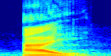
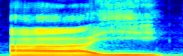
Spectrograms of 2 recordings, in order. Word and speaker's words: ay: No decimos ahí, sino ay. De hecho, si tú pronuncias ahí, estarías cambiando el significado, porque tenemos en español la palabra ahí, que esta palabra se pronuncia a i. Así que tenemos ahí con diptongo, ahí sin diptongo, dos sílabas.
